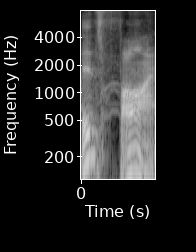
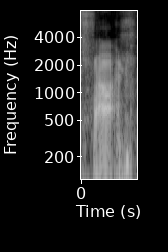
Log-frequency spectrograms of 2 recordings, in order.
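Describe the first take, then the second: First: It sounds relaxed and genuinely accepting. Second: It sounds grudging, as if not really fine. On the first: It really is okay. The speaker calls it right. "That's better" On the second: It is not really okay. The speaker calls it wrong. "we're getting further away from it again now"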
